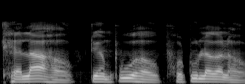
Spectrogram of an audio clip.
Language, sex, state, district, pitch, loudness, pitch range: Magahi, male, Bihar, Jamui, 125 Hz, -22 LUFS, 110-135 Hz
